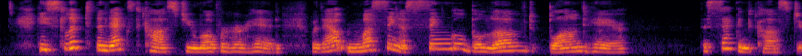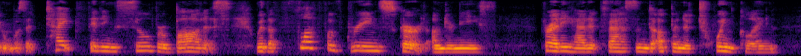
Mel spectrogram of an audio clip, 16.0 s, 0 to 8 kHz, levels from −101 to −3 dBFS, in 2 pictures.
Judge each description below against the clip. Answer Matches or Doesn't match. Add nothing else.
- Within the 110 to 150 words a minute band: Matches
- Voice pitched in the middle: Matches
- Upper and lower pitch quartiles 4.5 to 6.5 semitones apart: Matches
